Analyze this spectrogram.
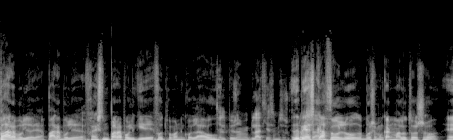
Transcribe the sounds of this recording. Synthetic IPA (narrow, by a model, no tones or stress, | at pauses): pɐɾɐpo̞lio̞ɾe̞ɐpɐɾɐpo̞lio̞ɾeɐfxɐɾist̪umepɐɾɐpo̞liciɾiefot̪ipɐpɐniko̞lɐuelpizunɐmiblɐt̪çɐsemesɐsðembiɾɐsiskɐθo̞luðebo̞ɾus̬ɐmenɐkɐnumɐlot̪o̞so̞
